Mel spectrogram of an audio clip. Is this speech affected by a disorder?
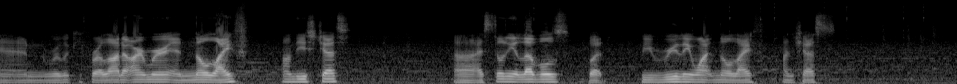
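No.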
